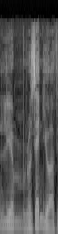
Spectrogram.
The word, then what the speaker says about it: Liam Rosenior: Von Liam Rosenior, wie er ausgesprochen werden möchte.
